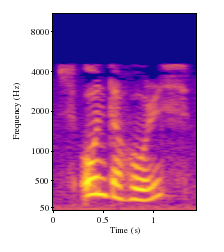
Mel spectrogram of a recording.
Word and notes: 's Ünterholz: Bas Rhin; Herrlisheim

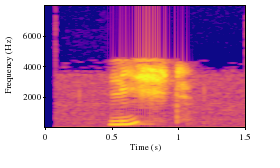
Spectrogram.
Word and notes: licht: Bas-Rhin; Herrlisheim

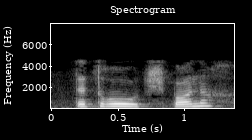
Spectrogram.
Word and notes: d'r Drohtspànner: Bas-Rhin; Herrlisheim

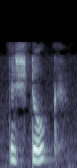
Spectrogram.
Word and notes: d'r Stock: Bas-Rhin; Herrlisheim

